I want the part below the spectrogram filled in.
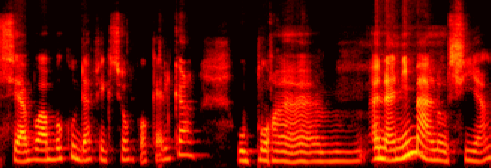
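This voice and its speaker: Against a quiet background, a woman speaks at a very slow pace in a dark, mellow tone with ordinary pitch variation. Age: 70s. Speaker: grandmother interviewed. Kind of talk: casual interview.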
